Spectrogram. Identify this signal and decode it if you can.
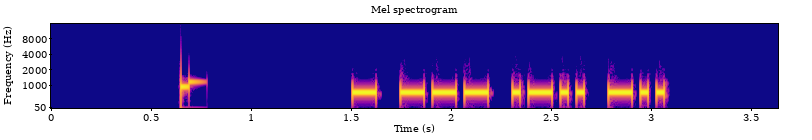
Morse code, heard as a keyed tone, about 30 wpm, 700 Hz. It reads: TOLD
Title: Sentences from Top 400 Words - New Word Drill - 30wpm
